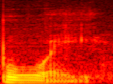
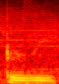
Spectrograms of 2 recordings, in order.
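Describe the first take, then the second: First: The word is said as one syllable, 'boy'. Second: The word is said as two syllables, 'boo-ee'. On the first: "In England, where I'm from, it's spelled the same, but it's pronounced boy" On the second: "I'll employ the American pronunciation instead"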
